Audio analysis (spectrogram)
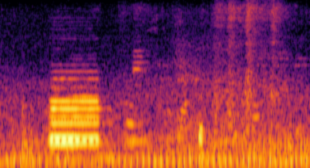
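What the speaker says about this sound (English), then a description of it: "And people keep honking all the time." A single car horn toots loudly for about half a second amid steady street traffic noise in Hanoi's Old Quarter, with a faint voice in the background.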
